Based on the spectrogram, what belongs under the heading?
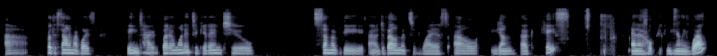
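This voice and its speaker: Her voice low, gravelly and darkish with a flat delivery at normal speed, a woman talks loosely about a court case late at night from her home, sounding tired and worn. She is a real estate agent and legal commentator who rambles, keeps correcting herself and apologizes, recorded with no echo.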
